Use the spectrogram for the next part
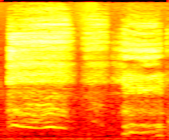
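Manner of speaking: high wheezing laugh impression; imitated hard laugh. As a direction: mimic laughing too hard to make words. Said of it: "laughing so hard that it's just like a".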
